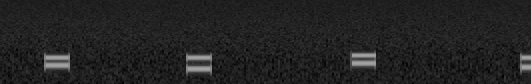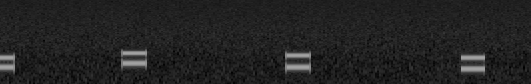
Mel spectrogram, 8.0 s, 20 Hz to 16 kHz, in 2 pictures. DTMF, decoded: 7 1 0 4 # 5 1

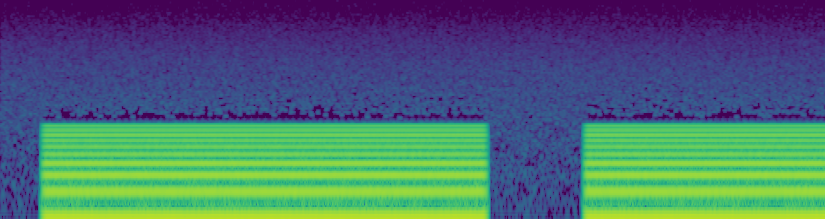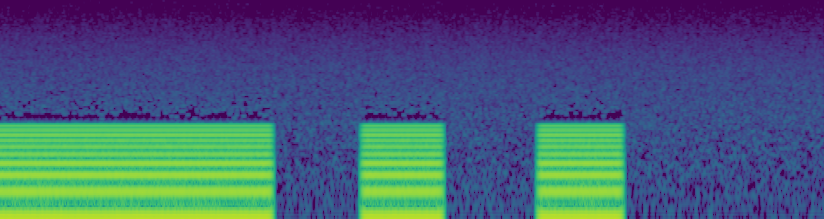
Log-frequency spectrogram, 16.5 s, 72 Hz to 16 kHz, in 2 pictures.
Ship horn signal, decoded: 2 long, 2 short

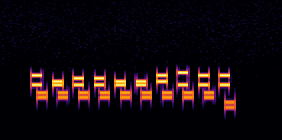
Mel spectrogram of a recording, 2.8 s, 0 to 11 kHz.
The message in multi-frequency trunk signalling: 4122115744

